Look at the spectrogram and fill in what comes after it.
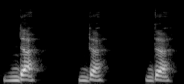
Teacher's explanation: your throat is vibrating you can feel it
